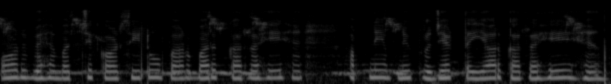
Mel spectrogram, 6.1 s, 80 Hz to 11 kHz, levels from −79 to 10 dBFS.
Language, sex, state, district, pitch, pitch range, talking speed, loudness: Hindi, female, Bihar, Jahanabad, 245 Hz, 235-255 Hz, 145 wpm, -42 LUFS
